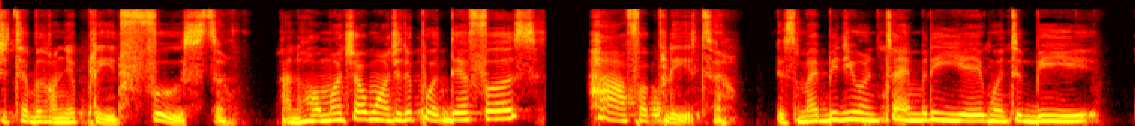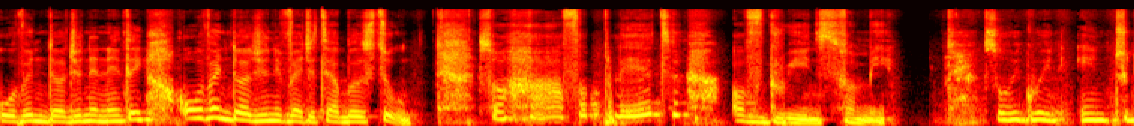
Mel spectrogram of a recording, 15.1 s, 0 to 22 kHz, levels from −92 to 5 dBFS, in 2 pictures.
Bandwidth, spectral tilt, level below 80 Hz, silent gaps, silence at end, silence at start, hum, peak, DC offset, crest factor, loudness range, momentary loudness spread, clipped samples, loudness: 16 kHz; -4 dB/octave; -52 dBFS; 3.74-3.88 s; 0 s; 0 s; none; -4 dBFS; under 0.1%; 16 dB; 1 LU; 6 LU; under 0.1%; -19 LUFS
